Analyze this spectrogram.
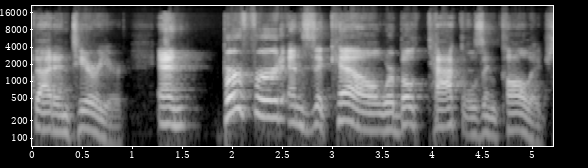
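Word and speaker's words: Zakelj: And then Nick, this is a tricky pronunciation, Nick Zackelj. That J at the end of his name is not a typo. Nick Zackelj out of Fordham, which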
